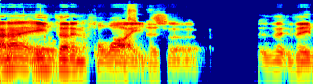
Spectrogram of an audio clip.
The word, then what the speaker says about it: Hawaii: the ey that much it's Hawaii Hawai huh you just add an i at the end there's two eyes in Hawaii wait how do you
